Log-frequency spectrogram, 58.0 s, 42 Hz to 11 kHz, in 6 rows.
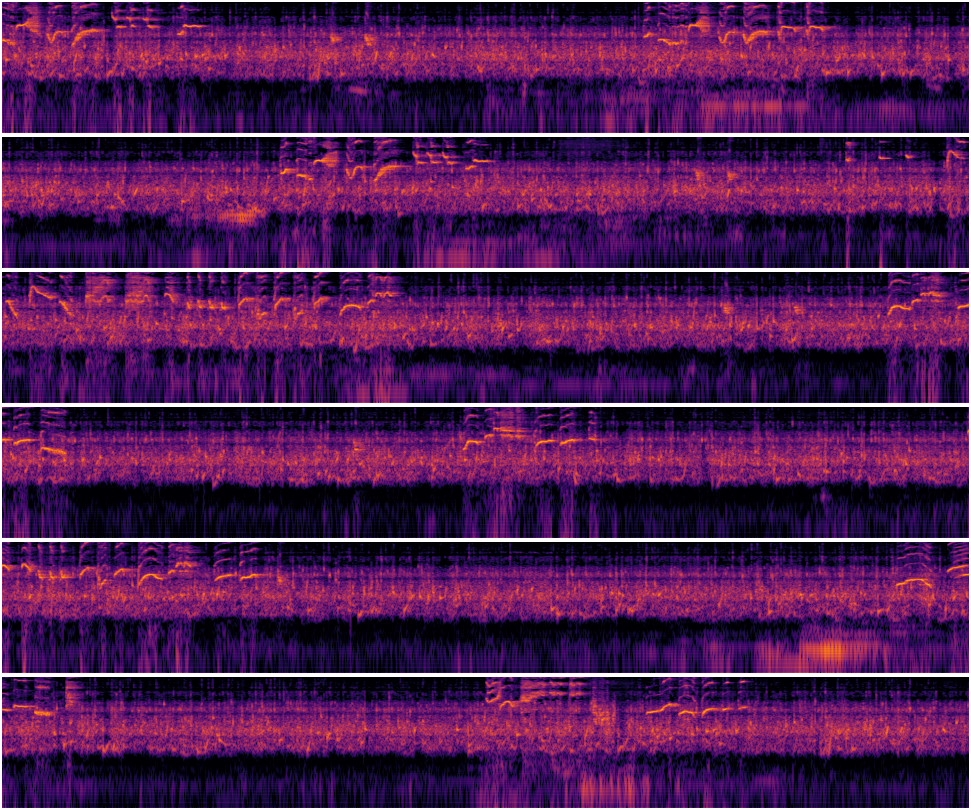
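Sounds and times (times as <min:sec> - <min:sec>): thrush singing whistled phrases: 0:00.0 - 0:02.2, 0:06.4 - 0:08.4, 0:12.4 - 0:14.7, 0:18.0 - 0:23.5, 0:28.2 - 0:29.7, 0:33.6 - 0:35.0, 0:38.7 - 0:41.6, 0:45.7 - 0:49.2, 0:53.2 - 0:56.0
trickling water: 0:00.0 - 0:58.0.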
